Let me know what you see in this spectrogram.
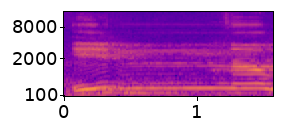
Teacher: Nun tasdid, jadi gunnah kamilah, gabungannya sempurna.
